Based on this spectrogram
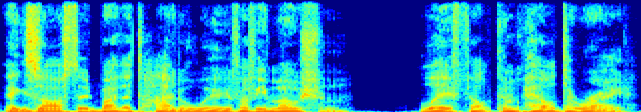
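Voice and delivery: usual speaking voice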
